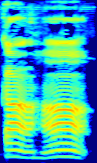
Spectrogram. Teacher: ठीक है, काफ ज़बर का, हे अलिफ ज़बर हा, कहा नून गुन्ना कहाँ। ठीक है, अगर नून गुन्ना नहीं होता तो कहा ही होता, लेकिन नून गुन्ना लगा तो हो गया कहाँ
